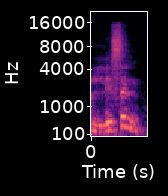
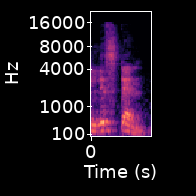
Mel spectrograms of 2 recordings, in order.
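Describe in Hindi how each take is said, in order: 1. इस शब्द में T की ध्वनि नहीं बोली जाती। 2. इस शब्द में T की ध्वनि बोली जाती है। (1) "लिसन इसे कहा जाएगा" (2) "ना कि लिस्टन"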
